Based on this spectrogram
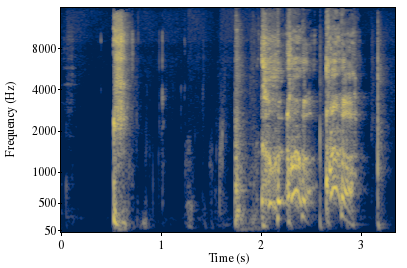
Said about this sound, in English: It's funny. The whiskey creates no reaction like that. I nearly snarfed that sip of water. It nearly wrong piped me.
